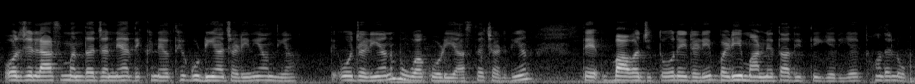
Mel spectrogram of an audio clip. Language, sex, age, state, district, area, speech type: Dogri, female, 30-45, Jammu and Kashmir, Reasi, urban, spontaneous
